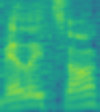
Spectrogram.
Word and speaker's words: mirliton: If you've never heard or seen a milit before, it's spelled a little different from how we actually say it here, but it's basically a pear-shaped squash, and it's very popular in Cajun and Creole culture.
